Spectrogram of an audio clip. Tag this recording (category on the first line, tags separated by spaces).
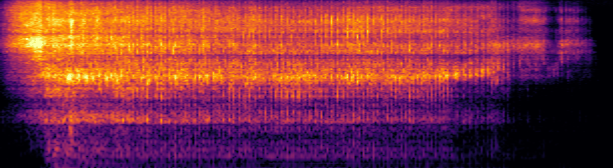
Sound effects > Objects / House appliances
blast Blue-brand Blue-Snowball cartoon comical cream whip whip-cream whipped whipped-cream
